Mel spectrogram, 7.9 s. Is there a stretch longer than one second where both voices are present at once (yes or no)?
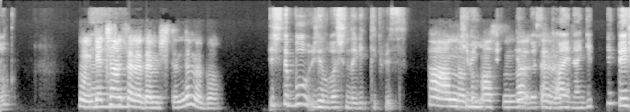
yes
